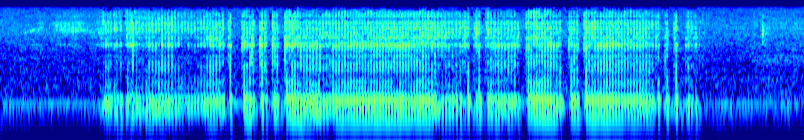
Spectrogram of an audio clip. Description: Slumbering Clumber Spaniel snores loudly.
